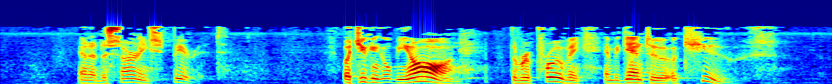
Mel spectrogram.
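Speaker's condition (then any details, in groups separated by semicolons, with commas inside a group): No condition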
